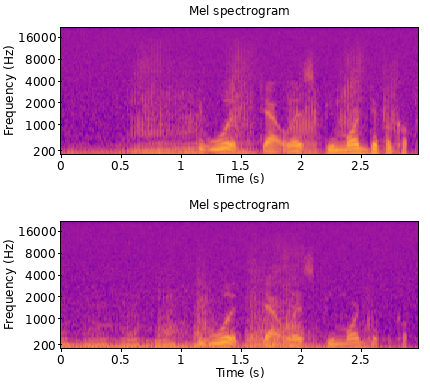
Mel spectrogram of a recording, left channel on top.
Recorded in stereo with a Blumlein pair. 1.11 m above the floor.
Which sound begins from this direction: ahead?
A man speaking, at 1.1 s.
